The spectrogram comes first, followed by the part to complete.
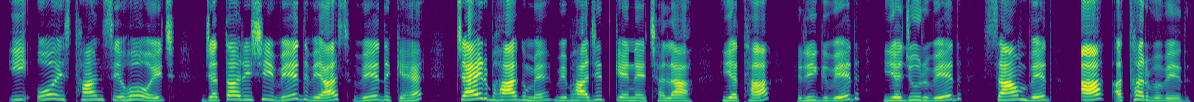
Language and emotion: Maithili, neutral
